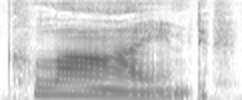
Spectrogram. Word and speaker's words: climbed: climbed 천천히 하나로 발음하셔야 되죠.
